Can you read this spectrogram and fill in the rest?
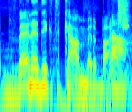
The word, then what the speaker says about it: Benedict Cumberbatch: In primis Benedict Cumberbatch, se l'ho detto bene. Perdonatemi. – No, guarda, allora, forse si dice Benedict Cumberbatch.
